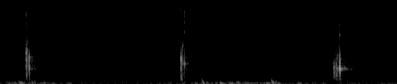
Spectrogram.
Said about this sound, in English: Some of us will do this by taking the tongue to the top of the mouth and letting it lower to the bottom of the mouth, making a small little ping of joy. Can you cluck a little louder? Maybe a little bit softer.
